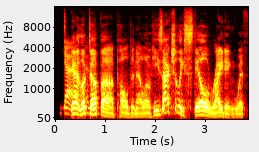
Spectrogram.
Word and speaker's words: Dinello: So there's like Amy Sedaris, Paul, I will say his name wrong. What is it? Paul D'Amello. Paul Dinello. That's it.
